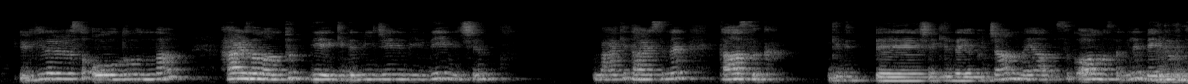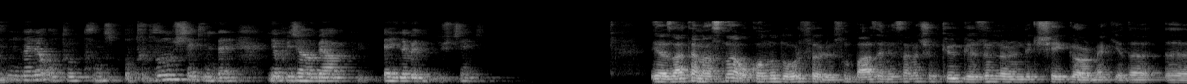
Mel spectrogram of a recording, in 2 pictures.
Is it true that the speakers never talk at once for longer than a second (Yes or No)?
Yes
